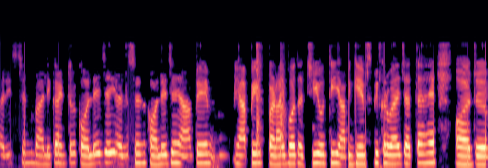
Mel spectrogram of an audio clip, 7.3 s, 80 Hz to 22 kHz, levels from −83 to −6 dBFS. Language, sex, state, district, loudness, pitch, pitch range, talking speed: Hindi, female, Uttar Pradesh, Varanasi, -16 LUFS, 210 Hz, 200-220 Hz, 215 wpm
